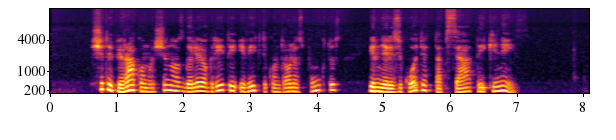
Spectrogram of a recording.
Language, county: Lithuanian, Vilnius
